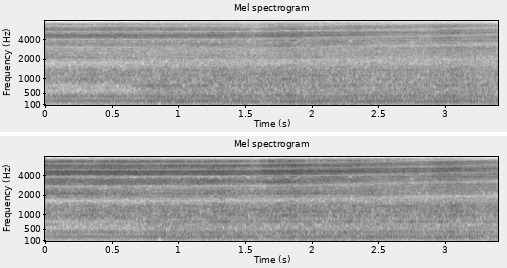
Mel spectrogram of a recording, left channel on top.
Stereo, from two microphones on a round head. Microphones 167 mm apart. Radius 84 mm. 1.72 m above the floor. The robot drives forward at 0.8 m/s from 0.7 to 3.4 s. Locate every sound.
0.0 s a lawn mower: 65° right (ahead or behind); by 3.4 s 50° right (ahead or behind)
